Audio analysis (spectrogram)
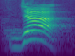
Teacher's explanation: Huruf jim itu cara mengucapkannya dia dekat sekali dengan langit-langit, langit-langit di atas. Ja, lidahnya tengah lidahnya dekat sekali dengan langit-langit di atas.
